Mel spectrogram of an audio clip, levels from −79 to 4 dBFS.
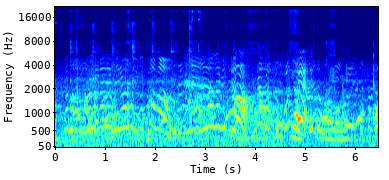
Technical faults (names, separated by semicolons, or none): none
